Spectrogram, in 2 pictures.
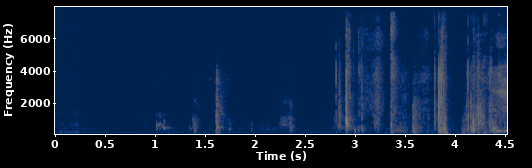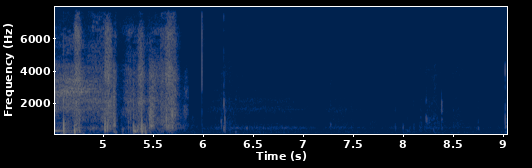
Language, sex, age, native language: Icelandic, female, 8, Icelandic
